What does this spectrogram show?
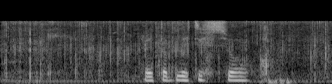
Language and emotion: Russian, angry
